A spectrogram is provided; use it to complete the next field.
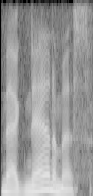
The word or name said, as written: magnanimous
